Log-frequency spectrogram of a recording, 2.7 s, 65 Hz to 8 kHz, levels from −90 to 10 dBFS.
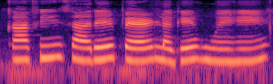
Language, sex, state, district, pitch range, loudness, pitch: Hindi, female, Madhya Pradesh, Bhopal, 250-280 Hz, -14 LUFS, 265 Hz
